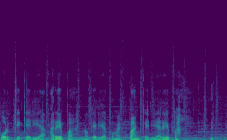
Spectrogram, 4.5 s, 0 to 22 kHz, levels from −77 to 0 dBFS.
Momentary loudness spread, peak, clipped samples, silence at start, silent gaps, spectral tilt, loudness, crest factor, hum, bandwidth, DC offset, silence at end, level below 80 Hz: 12 LU; -14 dBFS; under 0.1%; 0 s; none; -7 dB/octave; -33 LUFS; 18 dB; none; 14 kHz; under 0.1%; 0 s; -52 dBFS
